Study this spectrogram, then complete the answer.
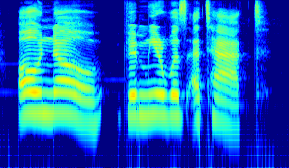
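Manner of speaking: toneless, flat, deadpan monotone outcry. Retelling what someone on the other side exclaimed, in a flat monotone. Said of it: "exclaiming in monotone".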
